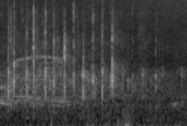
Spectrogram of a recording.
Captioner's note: applause and cheering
